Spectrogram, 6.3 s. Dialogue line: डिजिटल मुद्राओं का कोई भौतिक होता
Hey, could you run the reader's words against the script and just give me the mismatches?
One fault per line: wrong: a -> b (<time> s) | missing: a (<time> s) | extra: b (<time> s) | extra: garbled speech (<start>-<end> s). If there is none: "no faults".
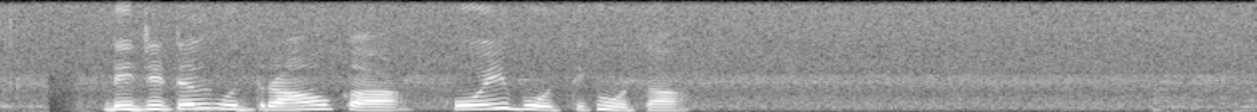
no faults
